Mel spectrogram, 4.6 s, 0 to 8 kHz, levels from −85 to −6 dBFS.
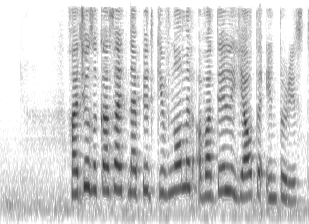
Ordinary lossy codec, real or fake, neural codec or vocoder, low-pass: AAC, 32 kbps; fake; codec, 16 kHz, 0.9 kbps, LongCat-Audio-Codec; 7.2 kHz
